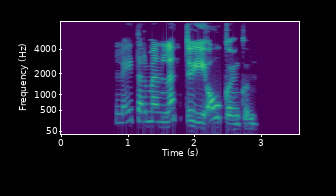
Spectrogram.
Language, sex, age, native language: Icelandic, female, 30-39, Icelandic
